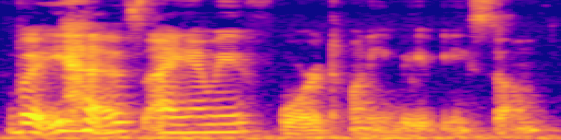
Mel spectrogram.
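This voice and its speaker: A woman's voice: mid-range voice, steady tone, moderate pace, a little hiss or hum. Chatty young woman on a phone mic. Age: 20s. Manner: upbeat, chatty, frequent ums. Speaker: podcast host. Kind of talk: casual get-to-know-me chat. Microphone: phone camera.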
